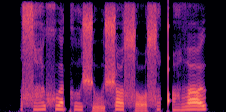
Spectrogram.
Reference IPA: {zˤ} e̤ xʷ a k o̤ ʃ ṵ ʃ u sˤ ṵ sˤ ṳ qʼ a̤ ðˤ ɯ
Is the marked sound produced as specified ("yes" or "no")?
no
